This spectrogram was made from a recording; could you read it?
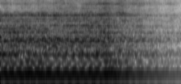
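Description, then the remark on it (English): A chainsaw runs steadily in spring, with a loud, buzzing engine drone and a harsh, hissy whine that holds for a few seconds before easing off slightly at the end. No one speaks. “The sounds of spring cut in two by a consaw.”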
